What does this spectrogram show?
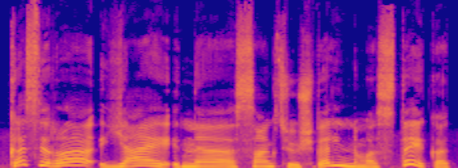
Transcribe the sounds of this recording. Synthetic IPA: kɐsiːɾɐjɛɪnʲɛsɑˑŋkt͡s̪ʲɪjuʃʲʋʲɛlʲnʲɪmɐst̪ɐɪkɐt̪

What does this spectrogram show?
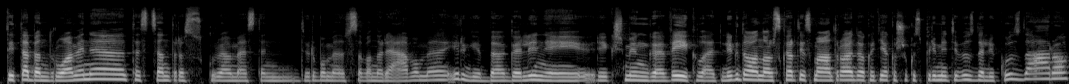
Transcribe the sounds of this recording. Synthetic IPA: t̪ɐɪt̪ɐbʲɛnd̪ɾuɔmʲɛnʲɛt̪ɐst͡s̪ʲɛnt̪ɾɐsʊkʊɾʲuːmʲɛst̪ʲɛnd̪ʲɪrboːmʲɛsɐʋɐnoːɾʲæːʋoːmʲɛɪɾʲɡʲɪbʲɛɡɐlʲɪnʲɛɪɾʲɛɪkʃʲmʲɪŋɡɐʋʲɛɪklˠɐɐt̪ʲlʲɪɡd̪ɐʋoːnoːrskɐɾt̪ɨɪsmɐnɐt̪ɾoːd̪ʲejoːkɐt̪jiɛkːɐʃkoːkʲʊspʲɾʲɪmʲɪt̪ʲiːʋʲʊsd̪ɐlʲiːkʊs̬d̪ɑːɾoː

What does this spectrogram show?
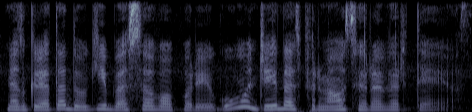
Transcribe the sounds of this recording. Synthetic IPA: nʲɛsɡɾʲiɛt̪ɐd̪ɒʊɡʲiːbʲɛsɑːʋoːpɐɾʲɛɪɡuːd͡ʒʲɛɪd̪ɐspʲɪɾʲmʲɛˑʊsʲɛiːɾɐʋʲɛɾʲt̪ʲḛːjɛ̰s

